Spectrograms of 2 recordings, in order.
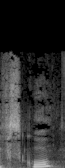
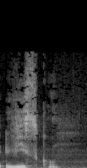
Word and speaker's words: VSCO: Для тех, кто знает и, возможно, пользуется приложением на телефоне для обработки фотографий, которое пишется VSCO, и по-разному люди ее называют, вроде как я называла всегда VSCO, но вот на английском языке ее правильно называть VSCO.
